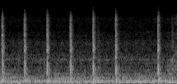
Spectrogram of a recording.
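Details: 2015 Ford Fiesta SE, 39,821 miles, cold start at 8°F: sharp, even clicks about four a second over a low idle rumble from the failing blend door actuator under the dash; part bought but not yet replaced.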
